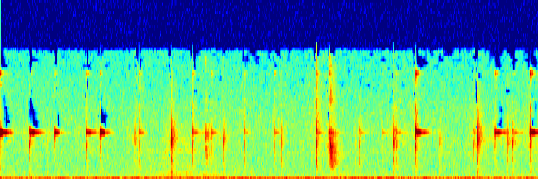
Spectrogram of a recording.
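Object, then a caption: Small glass shot glass partly filled with water. A small hollow glass shot glass, partly filled with water and held in both hands, is tapped rapidly with long painted fingernails. The result is a quick patter of light, bright clicks, each with a short, high glassy ring that fades almost at once, over a soft, steady low rumble.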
